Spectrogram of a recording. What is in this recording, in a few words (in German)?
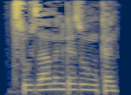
"zusammengesunken", German; adjectives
